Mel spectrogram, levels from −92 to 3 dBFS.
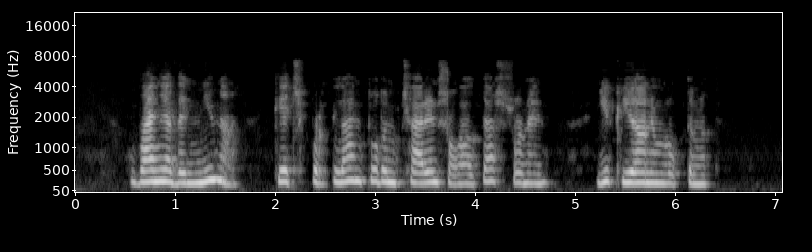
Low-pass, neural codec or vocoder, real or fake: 7.2 kHz; codec, 16 kHz, 4 kbps, FunCodec, trained on LibriTTS, 50 frames a second; fake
